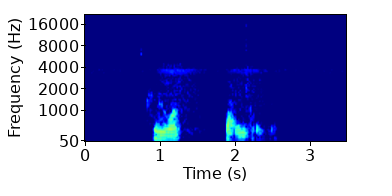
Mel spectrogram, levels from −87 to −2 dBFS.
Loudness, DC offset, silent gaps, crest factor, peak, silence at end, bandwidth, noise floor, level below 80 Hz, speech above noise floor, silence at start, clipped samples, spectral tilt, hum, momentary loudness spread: -48 LUFS; under 0.1%; none; 22 dB; -28 dBFS; 1.1 s; 13.5 kHz; -79 dBFS; -88 dBFS; 33 dB; 0.85 s; under 0.1%; -7.5 dB/octave; none; 16 LU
